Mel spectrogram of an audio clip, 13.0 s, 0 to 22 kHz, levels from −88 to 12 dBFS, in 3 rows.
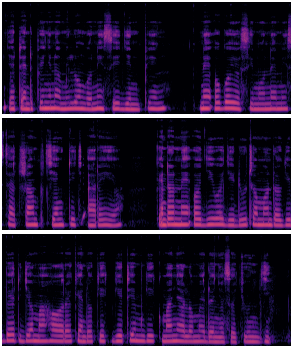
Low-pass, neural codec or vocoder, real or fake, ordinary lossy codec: none; none; real; none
